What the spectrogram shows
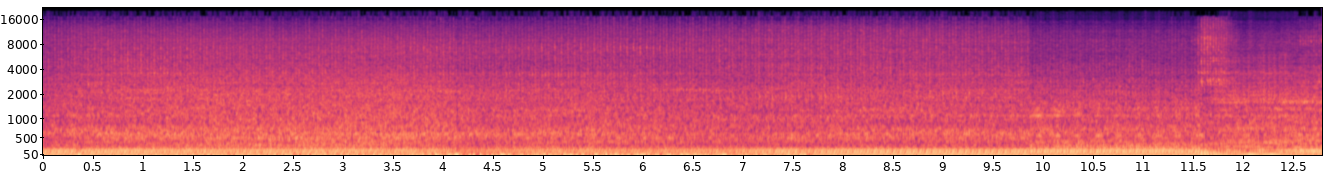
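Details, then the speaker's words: Farmall H tractor after sleeve repair, warmest yet, idling; steady low drone with a repeating whir, which the owner attributes to worn constant mesh gears at the front of the transmission, not the belly pump, whose drive coupling is removed. "I can tell we're probably going to end up replacing the constant mesh gears again in front of the transmission. That's that whir, whir, whir, whir you hear. It's not the belly pump."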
